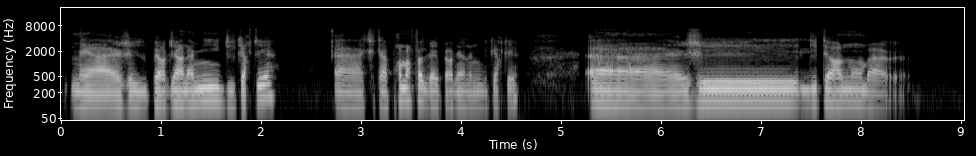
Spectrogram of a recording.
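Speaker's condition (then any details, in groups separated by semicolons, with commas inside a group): Hearing impairment from birth, congenital; learned to speak at age 4, slight effect on speech noticeable now and then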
